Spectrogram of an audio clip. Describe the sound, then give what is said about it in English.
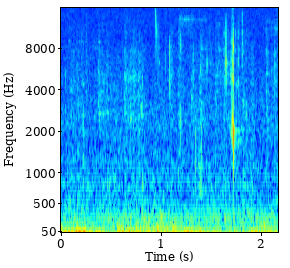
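Quiet chewing with soft, irregular mouth sounds and one sharper crunch near the end, no voices, just steady munching against a faint low rumble. “Are you chewing audibly so we hear you, or is this something?”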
